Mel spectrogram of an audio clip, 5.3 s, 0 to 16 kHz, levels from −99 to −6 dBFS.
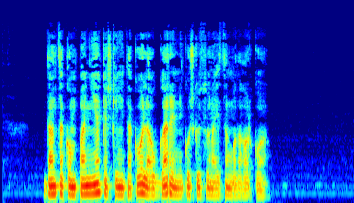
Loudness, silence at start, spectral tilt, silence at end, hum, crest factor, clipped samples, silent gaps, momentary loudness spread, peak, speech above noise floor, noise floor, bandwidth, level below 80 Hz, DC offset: -25 LUFS; 0.65 s; -7 dB/octave; 1.35 s; none; 18 dB; under 0.1%; none; 13 LU; -8 dBFS; 47 dB; -72 dBFS; 9.6 kHz; -52 dBFS; under 0.1%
